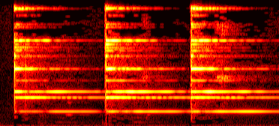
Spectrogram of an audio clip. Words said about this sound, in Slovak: Takto oznamuje zvon začiatok svätej omše v kostole Premenenia Pána v Španej doline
